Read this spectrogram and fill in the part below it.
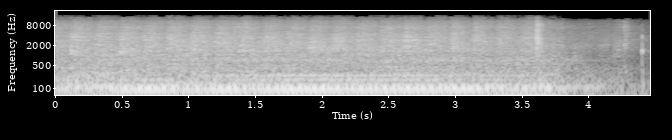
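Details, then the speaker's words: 1972 Ford F-250 Sport Custom camper special, 390 FE V8 with C6 automatic, at idle: loud rumble with fast, uneven ticking; bad exhaust manifold leak at the rear end of the manifold, pointing at the alternator. "it has an exhaust manifold leak and a very bad one at that it's leaking right right there at the end pointing right at the alternator"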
